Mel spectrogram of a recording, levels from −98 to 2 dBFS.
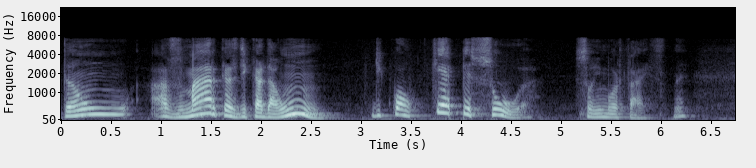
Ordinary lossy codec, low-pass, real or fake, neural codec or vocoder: none; 7.2 kHz; real; none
